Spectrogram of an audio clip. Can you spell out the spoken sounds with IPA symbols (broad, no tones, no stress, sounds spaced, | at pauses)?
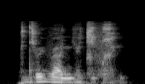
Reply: dʲ ɔ y̯ β a nʲ a̤ t͡ɕ i f ʁ i̤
